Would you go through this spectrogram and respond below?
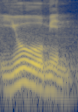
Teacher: wa yu'minu, ibdalul hamzati wawan, ditukar hamzah dengan waw sehingga kita baca wa yu'min.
